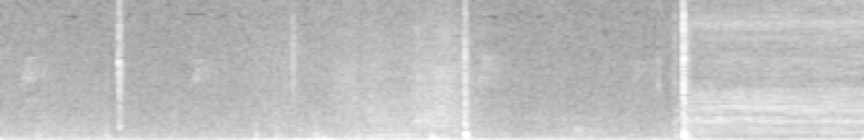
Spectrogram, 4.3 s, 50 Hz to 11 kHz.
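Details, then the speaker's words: 1998 Subaru Impreza power mirror after a burnt wire/part was replaced with a good one: short electric motor whirs with small clicks as the switch is pressed. Mirror motor works normally. "can you hear that jesus did we just fix it [Music] yep it is working"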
